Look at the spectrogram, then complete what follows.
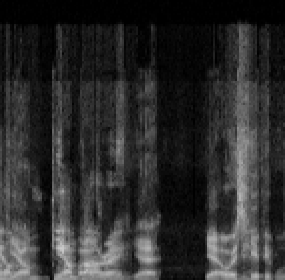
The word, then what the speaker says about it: Guillain-Barré: I always say Guillain-Barré.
